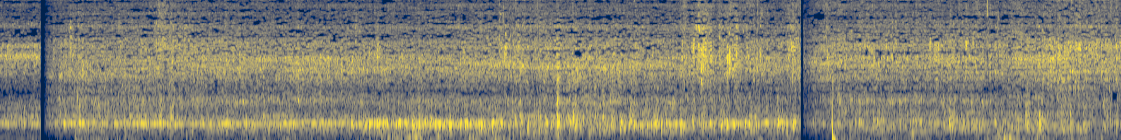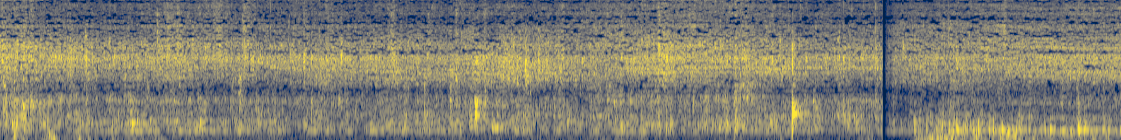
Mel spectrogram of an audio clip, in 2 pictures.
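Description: Tap water running steadily into a plastic bucket, with water splashing as it is poured from a mug over a potted croton's leaves. The running water breaks off briefly twice.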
